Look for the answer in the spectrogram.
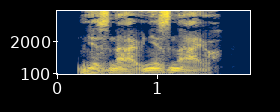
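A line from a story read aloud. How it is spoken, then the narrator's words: Grumbling. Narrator (Russian): проворчал отец дружин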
